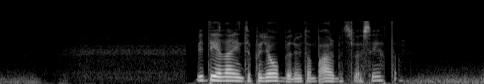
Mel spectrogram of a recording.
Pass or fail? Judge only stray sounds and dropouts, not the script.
pass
